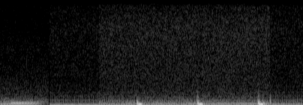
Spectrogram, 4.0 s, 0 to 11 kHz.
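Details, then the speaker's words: Korotkoff phase 1 during blood pressure measurement: three faint, regular tapping sounds over a low hum, the first regular beats marking systolic pressure. "el primer sonido es un leve golpe teo que señala la fase de coro con 1 la fase 1 comienza con los dos primeros latidos regulares y se corresponde con la medición de la presión sistólica"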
